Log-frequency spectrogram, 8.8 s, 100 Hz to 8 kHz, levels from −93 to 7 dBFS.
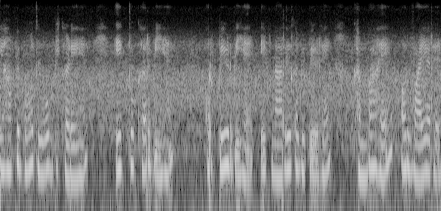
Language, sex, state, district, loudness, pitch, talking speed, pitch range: Hindi, female, Maharashtra, Chandrapur, -18 LUFS, 230 Hz, 185 wpm, 210-245 Hz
